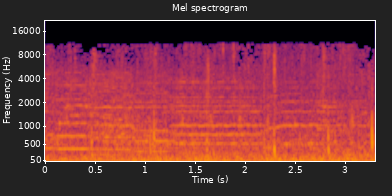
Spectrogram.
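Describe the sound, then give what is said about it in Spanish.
A horse-drawn carriage passes a tree-lined mansion at night: a steady, dense clatter of hooves with a low rumble underneath, the clops running continuously and evenly at moderate loudness with no voices. “De noche, un carruaje pasa junto a una mansión rodeada de árboles.”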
